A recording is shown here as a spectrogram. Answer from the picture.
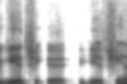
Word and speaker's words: Giacchino: First of all, Michael Giacchino, I think is how you say his name, Mhm.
